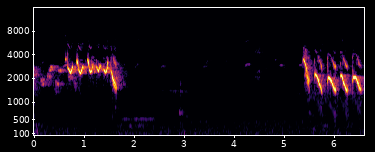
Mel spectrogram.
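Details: Female common iora in full voice, used to provoke rival ioras: a warbling trilled phrase ending in a downward slide, a pause, then a crisp series of five quick falling notes.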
